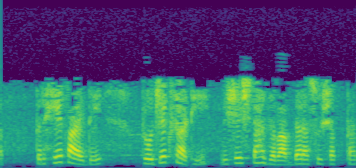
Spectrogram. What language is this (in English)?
Marathi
